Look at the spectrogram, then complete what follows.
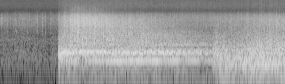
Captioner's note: gong booms; fire whooshes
